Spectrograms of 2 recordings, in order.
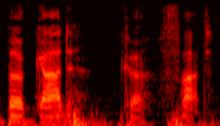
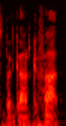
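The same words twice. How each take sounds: First: "Begad Kafat" in slow, separated chunks; slow syllable breakdown. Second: Said in the usual way. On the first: Shown as a demonstration. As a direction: pause between "Begad" and "Kafat", sounding out each part.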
